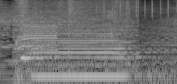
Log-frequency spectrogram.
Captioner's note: ferry horn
